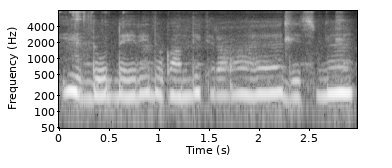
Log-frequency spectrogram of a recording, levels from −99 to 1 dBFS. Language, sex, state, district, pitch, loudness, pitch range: Hindi, female, Chhattisgarh, Raipur, 215 Hz, -15 LUFS, 205-230 Hz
